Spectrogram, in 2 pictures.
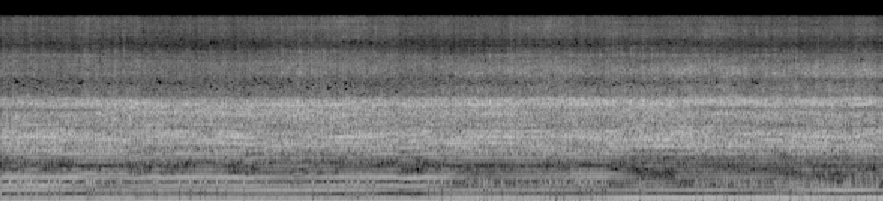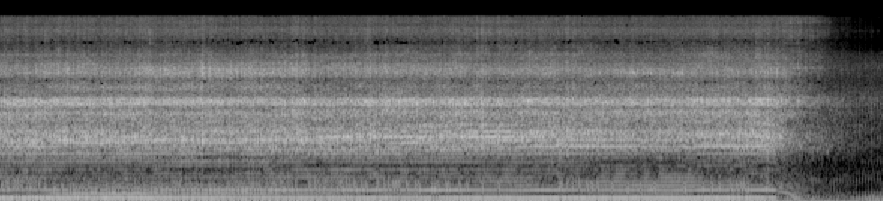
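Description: Small gas engine of a yard power tool running steadily at a constant speed with a strong hissing edge, then shut off about a second before the end, its pitch falling as it winds down.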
